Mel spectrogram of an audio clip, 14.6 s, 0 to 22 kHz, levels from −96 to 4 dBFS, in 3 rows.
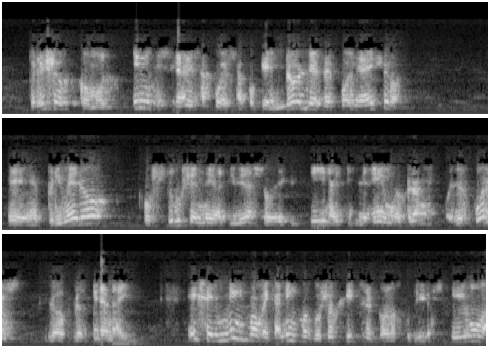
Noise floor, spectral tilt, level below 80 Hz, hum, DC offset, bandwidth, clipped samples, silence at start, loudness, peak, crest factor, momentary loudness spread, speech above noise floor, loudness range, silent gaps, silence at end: -60 dBFS; -2.5 dB/octave; -68 dBFS; none; under 0.1%; 11.5 kHz; under 0.1%; 0.3 s; -18 LUFS; 0 dBFS; 18 dB; 9 LU; 42 dB; 3 LU; none; 0 s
